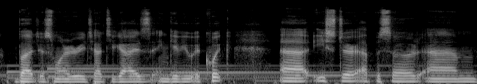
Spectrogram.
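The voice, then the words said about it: Hoarse, worn-out voice. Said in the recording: “My voice is totally fried because we did 2 Easter services last night”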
